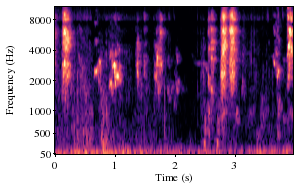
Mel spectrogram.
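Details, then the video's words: Lovebirds give harsh, high squawks and chirps in quick irregular bursts, with several calls overlapping, over low rumbling background noise. "Love birds voice sound"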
